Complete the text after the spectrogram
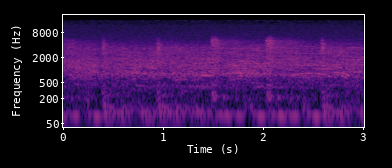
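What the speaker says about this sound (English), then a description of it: "The moaning and the groaning in the crowd is the prevalent noise right now." A basketball arena crowd at a 1994 Knicks at SuperSonics game in Seattle keeps up a low, broad murmur of groans and moans, steady and diffuse with a few faint higher shouts rising through it.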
